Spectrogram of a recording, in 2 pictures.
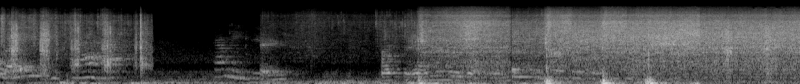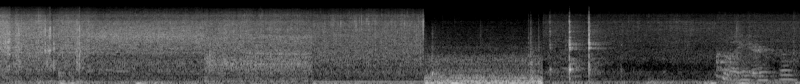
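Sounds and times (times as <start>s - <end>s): meat sizzling in a frying pan: 2.9s - 12.3s
low rumble: 11.2s - 13.4s.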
